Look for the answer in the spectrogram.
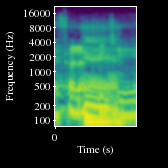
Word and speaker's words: Fela Kuti: Isn't it Fela Kuti? – Yeah, Fela Kuti.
